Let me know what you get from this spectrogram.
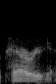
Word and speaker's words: Pari: They look for my name, Andrew Parry, and it's spelled P-A-R-I, like Paris, France, without the S, and then Sexual Assault Awareness.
